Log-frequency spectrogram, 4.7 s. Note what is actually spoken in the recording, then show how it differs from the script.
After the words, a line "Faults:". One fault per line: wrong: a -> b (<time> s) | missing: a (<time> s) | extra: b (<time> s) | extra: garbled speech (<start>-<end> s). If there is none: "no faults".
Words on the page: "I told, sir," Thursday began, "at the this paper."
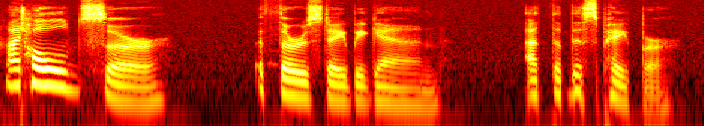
"I told, sir," Thursday began, "at the this paper."
Faults:
no faults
